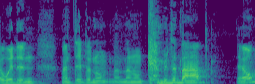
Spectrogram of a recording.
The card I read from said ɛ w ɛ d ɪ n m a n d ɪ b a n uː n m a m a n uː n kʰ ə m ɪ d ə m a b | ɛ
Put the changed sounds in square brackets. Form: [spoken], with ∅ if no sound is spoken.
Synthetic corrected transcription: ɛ w ɛ d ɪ n m a n d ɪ b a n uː n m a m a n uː n kʰ ə m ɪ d ə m a b | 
